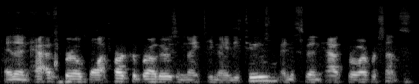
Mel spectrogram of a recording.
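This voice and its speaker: A man's voice: mid-range voice, fast talker, dry recording, rough recording. A man appearing as a guest expert, explaining history in a conversational way with frequent ums and restarts. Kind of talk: explaining history in casual chat.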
